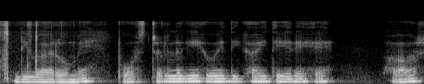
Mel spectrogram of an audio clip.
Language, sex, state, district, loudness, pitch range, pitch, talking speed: Hindi, male, Himachal Pradesh, Shimla, -15 LUFS, 115-135 Hz, 130 Hz, 125 wpm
